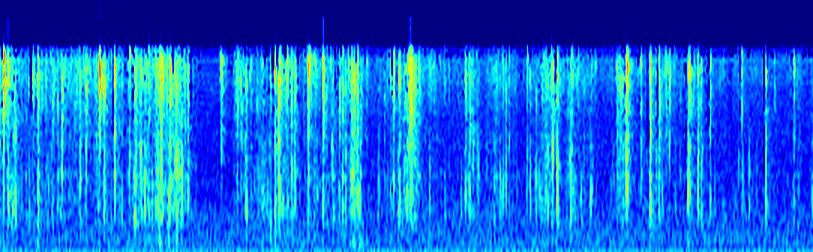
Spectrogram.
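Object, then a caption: Cellophane plastic bag of wrapped candies. Fingertips and nails crinkle and tap a full, clear plastic cellophane bag of wrapped candies. A dense, continuous crinkling with sharp, bright crackles and light taps runs through the whole clip, with louder bursts scattered throughout.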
